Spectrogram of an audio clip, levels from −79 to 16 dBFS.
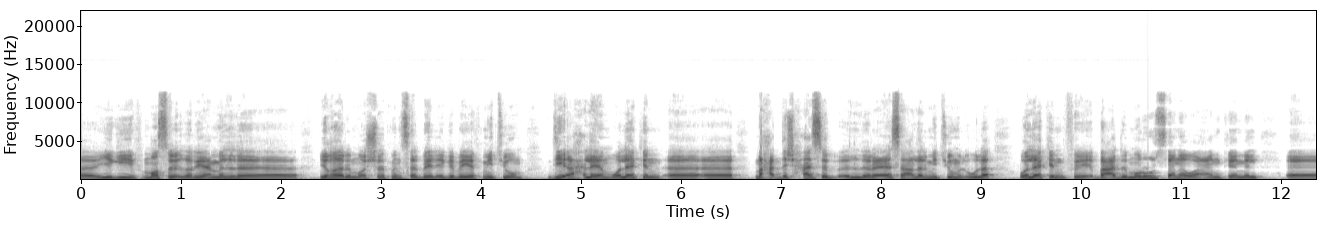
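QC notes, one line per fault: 10.66 to 12.36 s, channel delay (comb filtering): one channel arrives just under half a millisecond late, so summing to mono cancels shared content at evenly spaced frequencies. The first notch falls around 1.5 kHz, which makes the ending sound hollow and phasey.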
